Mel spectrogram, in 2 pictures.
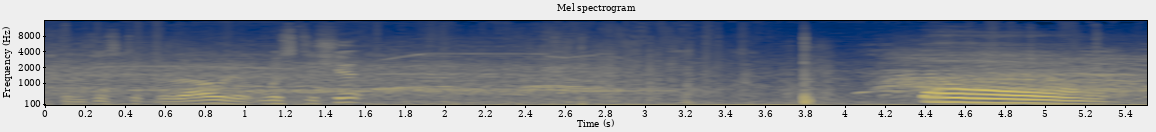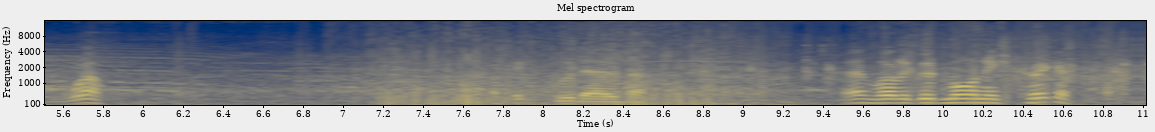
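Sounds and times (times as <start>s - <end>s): low hum: 2.4s - 9.5s.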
